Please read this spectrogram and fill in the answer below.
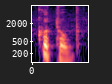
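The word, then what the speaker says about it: كُتُب: It can mean kataba, can be pronounced as kataba, which is he wrote, but also as kutub, which is books.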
